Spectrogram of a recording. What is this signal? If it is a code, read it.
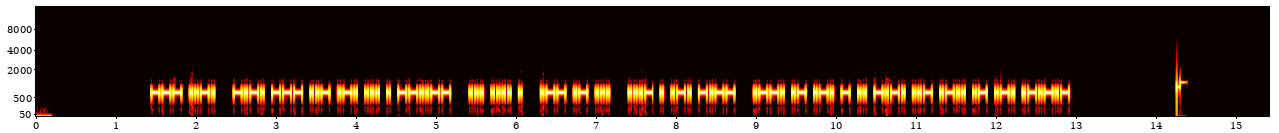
Morse code, heard as a keyed tone, about 36 wpm, 700 Hz. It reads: OF COURSE, SHE WAS VERY PARTICULAR.
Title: Sentences from Top 1000 Words - Review Part 4 - 35wpm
